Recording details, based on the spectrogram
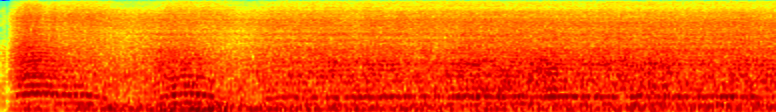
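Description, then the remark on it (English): A small camera drone's motors whine loudly as it flies over a yard with power lines running above it, the buzzing pitch wavering up and down briefly before settling into a steady, continuous drone over a noisy background. “Yeah, the drone flies well, but the control over where the camera is looking is broken.”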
